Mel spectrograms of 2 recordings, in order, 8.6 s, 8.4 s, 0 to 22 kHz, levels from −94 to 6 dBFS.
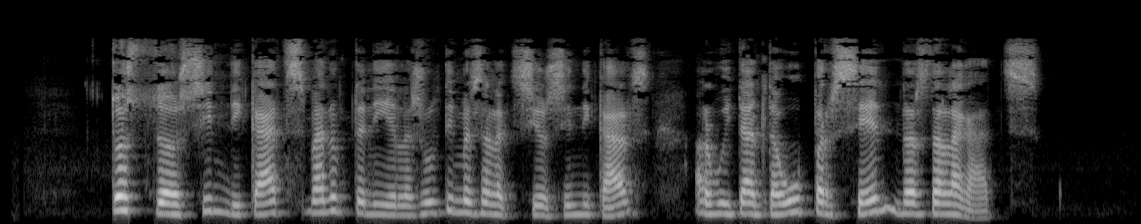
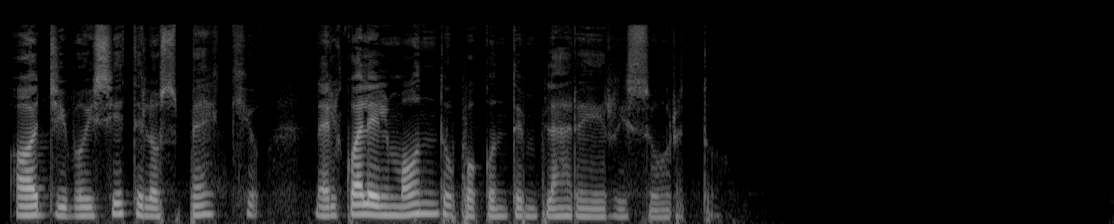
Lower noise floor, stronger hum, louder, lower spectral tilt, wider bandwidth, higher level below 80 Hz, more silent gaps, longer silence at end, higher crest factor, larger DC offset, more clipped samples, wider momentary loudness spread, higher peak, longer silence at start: second, -79 dBFS vs under -90 dBFS; neither; first, -26 LUFS vs -37 LUFS; second, -2.5 dB/octave vs -6 dB/octave; second, 11.5 kHz vs 14 kHz; second, -82 dBFS vs -66 dBFS; neither; second, 0.8 s vs 3 s; about the same, 22 dB vs 20 dB; neither; neither; second, 9 LU vs 19 LU; first, -6 dBFS vs -18 dBFS; first, 0.85 s vs 0.1 s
